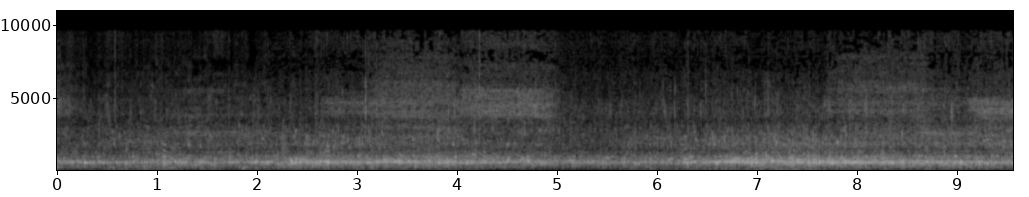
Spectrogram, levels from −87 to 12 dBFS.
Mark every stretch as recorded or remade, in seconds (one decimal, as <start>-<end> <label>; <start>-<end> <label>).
0.0-2.1 remade; 2.1-9.6 recorded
